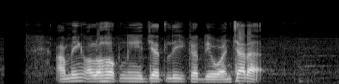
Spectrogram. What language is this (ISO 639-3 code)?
sun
